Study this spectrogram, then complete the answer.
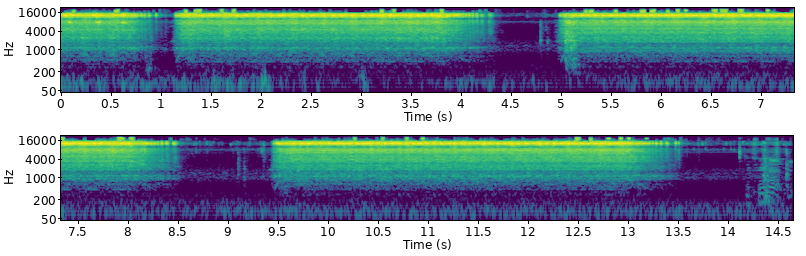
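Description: An electric ratchet works on a Camaro, whirring in long continuous runs with brief pauses between them, close and steady.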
